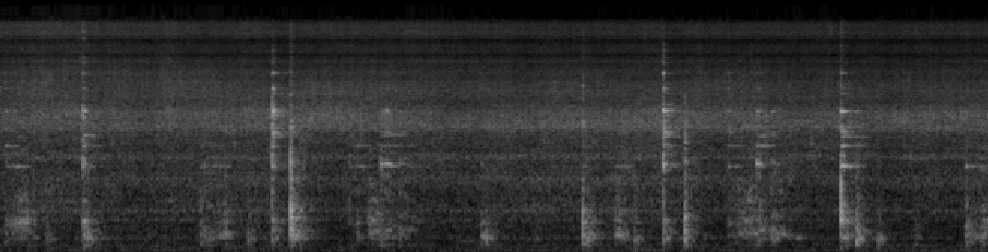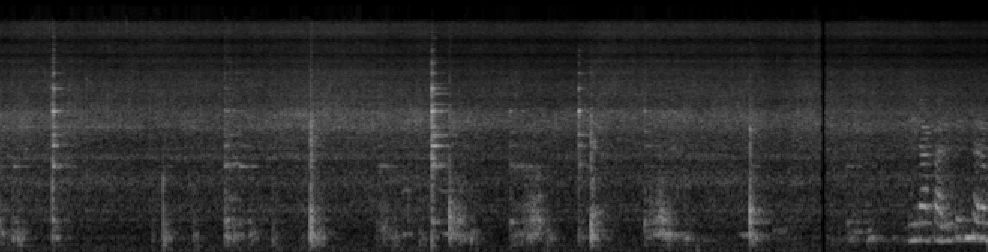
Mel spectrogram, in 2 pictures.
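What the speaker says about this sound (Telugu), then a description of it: "చికెన్ వేసేసిన తర్వాత ఇప్పుడు కలుపుకోవాలి." Chicken pieces sizzling in a hot pan while a spoon stirs them, scraping and clattering in a steady uneven rhythm over a constant frying hiss, close and fairly loud.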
